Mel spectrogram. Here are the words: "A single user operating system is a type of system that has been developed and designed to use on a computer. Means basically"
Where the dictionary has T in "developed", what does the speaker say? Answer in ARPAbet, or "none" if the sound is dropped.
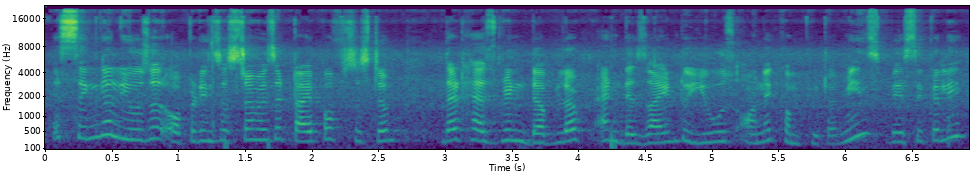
T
